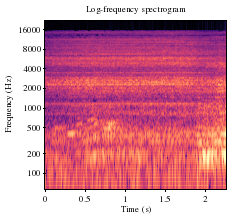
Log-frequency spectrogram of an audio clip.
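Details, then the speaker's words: Steady loud hissing grind of a surgical drill boring one of four burr holes into the skull of an awake patient with Tourette's syndrome undergoing deep brain stimulation surgery; not painful, just loud. "so what i'm about to do is not painful at all okay it's not a painful procedure it's just really loud here we go to begin four holes are drilled into her skull"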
